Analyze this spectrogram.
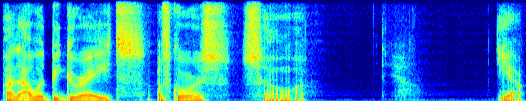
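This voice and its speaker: Gravelly young man streaming casually. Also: mid-range voice, drawn-out words, fairly bright tone, dry recording, studio quality. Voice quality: gravelly morning voice. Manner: rambling, with many fillers and restarts. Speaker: livestream host. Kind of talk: casual live-stream chat. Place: room, alone.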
